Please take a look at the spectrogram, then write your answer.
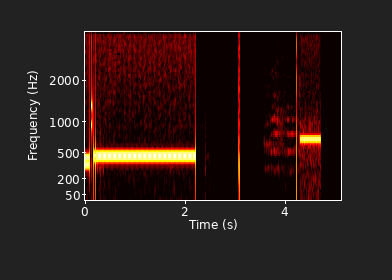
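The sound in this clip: A steady telephone line tone plays during a call transfer, holding for about two seconds before cutting off. A few sharp clicks and a short, soft noise follow, then a brief, higher-pitched beep.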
